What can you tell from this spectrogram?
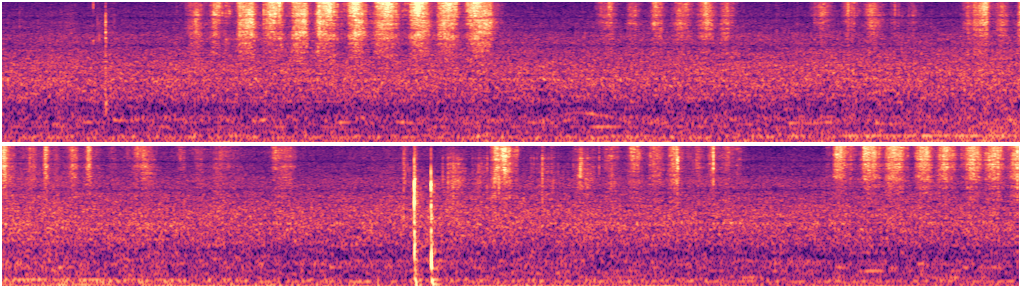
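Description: Toothbrush bristles scrubbing a spiny cactus stem in quick short strokes, in bursts of a second or so with brief pauses, to scrub off mealybugs. A single sharp click about seven seconds in, over a steady low hum.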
